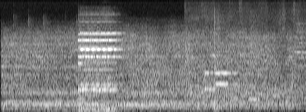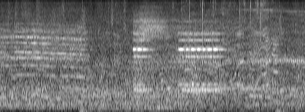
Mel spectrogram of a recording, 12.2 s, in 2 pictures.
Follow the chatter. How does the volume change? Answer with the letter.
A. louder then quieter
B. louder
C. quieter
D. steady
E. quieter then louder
D.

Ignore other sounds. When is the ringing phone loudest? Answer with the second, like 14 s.
2 s.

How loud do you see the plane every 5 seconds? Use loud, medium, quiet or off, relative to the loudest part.
loud, medium, medium.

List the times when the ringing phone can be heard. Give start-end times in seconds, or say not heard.
1.6-2.4, 4.0-5.2, 8.8-10.6.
